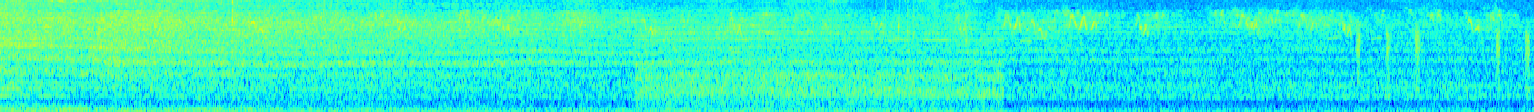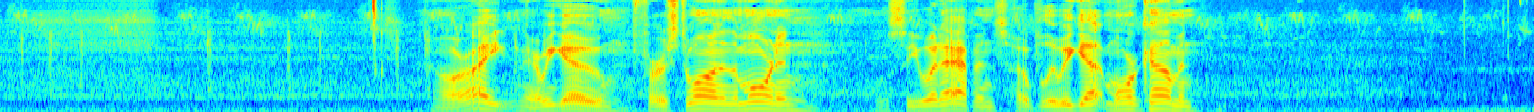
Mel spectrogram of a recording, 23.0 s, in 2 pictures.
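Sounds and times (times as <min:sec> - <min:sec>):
freight train cars rumbling on rails: 0:00.0 - 0:23.0
rushing noise: 0:04.6 - 0:07.6.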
